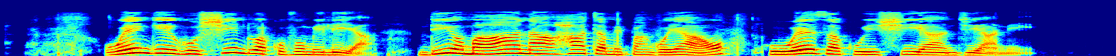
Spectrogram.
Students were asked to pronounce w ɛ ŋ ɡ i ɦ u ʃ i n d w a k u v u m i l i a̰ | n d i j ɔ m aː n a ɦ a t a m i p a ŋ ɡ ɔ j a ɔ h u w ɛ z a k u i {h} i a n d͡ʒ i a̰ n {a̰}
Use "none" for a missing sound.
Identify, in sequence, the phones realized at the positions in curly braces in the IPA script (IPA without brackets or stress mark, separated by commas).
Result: ʃ, ḭ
